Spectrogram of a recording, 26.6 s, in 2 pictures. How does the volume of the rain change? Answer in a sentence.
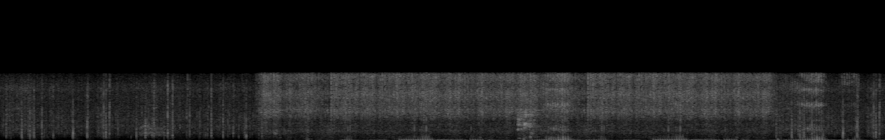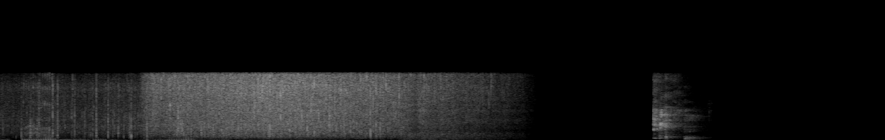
The volume of the rain goes up.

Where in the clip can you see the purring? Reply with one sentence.
The purring can be heard from 5.1 to 16.8 s.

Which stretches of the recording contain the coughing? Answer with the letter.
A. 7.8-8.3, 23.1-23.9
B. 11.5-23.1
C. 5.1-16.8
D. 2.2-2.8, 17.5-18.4
A.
